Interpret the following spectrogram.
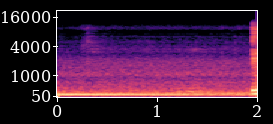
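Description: A steady low hum that fades slightly in the second half, with a man's voice starting again right at the end.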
